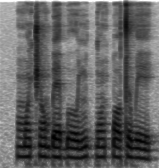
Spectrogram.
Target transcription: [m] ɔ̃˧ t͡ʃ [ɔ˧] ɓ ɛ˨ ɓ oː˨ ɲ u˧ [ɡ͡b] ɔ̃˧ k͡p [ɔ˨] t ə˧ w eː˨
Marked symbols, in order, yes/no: yes, no, yes, no

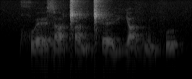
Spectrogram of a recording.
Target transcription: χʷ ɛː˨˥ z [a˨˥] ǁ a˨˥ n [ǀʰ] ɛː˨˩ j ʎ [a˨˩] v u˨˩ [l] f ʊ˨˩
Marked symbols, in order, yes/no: yes, no, yes, no

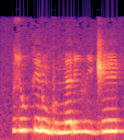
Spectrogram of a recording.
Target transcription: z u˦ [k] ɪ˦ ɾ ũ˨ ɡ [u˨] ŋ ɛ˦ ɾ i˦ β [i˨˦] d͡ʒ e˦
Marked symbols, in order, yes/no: yes, yes, no

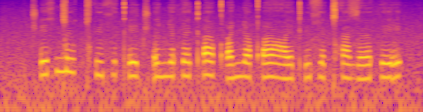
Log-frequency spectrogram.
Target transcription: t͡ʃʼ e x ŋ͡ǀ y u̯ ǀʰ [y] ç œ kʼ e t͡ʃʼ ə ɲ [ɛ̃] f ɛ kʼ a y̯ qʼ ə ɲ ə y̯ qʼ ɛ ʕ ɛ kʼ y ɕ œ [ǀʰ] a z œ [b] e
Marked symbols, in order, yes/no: yes, no, yes, no

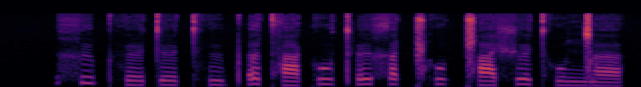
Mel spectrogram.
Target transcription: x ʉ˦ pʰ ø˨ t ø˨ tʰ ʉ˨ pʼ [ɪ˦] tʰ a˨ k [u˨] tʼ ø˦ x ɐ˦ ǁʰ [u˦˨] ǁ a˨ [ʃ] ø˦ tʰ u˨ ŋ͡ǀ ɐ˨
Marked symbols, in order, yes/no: no, no, yes, yes

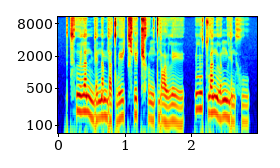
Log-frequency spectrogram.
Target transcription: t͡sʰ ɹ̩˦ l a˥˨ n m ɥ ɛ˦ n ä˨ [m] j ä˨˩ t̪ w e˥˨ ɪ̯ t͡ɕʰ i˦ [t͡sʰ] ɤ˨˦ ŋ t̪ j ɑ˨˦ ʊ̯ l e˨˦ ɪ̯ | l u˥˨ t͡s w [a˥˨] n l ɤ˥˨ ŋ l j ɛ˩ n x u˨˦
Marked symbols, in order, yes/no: yes, no, yes

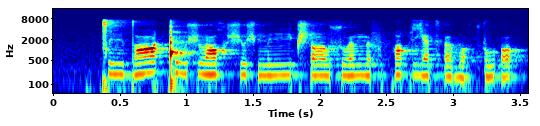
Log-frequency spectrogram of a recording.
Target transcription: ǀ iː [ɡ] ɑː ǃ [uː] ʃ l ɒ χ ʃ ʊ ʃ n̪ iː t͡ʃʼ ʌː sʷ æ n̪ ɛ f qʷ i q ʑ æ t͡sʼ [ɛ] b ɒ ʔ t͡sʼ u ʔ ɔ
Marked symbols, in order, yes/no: no, yes, no

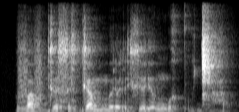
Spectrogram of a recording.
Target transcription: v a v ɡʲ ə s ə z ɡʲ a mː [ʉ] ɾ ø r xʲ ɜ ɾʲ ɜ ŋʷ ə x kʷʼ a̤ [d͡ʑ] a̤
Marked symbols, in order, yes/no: no, yes

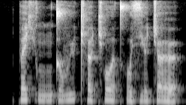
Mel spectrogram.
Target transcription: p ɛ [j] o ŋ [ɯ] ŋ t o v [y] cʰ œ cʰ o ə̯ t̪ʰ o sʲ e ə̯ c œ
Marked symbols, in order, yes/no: no, no, yes

